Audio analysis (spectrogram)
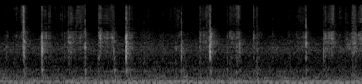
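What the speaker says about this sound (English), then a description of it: "These cards shuffle so nice." A deck of tarot cards is shuffled by hand, giving quick crisp riffling flicks in an uneven rhythm, close and fairly quiet.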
